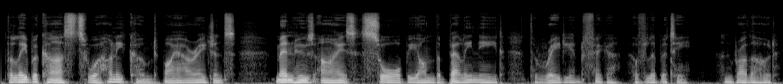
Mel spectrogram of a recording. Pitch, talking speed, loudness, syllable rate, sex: 90 Hz, 170 wpm, -20 LUFS, 5.8 syllables/s, male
